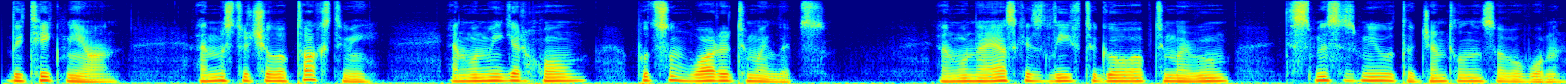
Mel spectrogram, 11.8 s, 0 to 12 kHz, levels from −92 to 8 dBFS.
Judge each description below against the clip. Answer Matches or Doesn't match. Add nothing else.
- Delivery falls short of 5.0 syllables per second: Doesn't match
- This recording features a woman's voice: Doesn't match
